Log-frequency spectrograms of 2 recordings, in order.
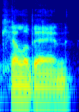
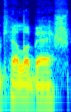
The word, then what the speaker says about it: Caliban: but I need a little I got his name wrong in my notes I didn't put caliban um I said I need some Calabash background good so caliban is a more lock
